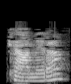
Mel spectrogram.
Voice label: "room", italian

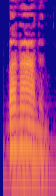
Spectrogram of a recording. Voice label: "bananas", dutch

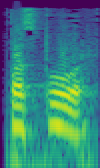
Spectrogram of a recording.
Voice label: "passport", egyptian

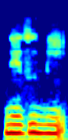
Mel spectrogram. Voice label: mouse, japanese

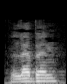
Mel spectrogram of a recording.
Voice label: "milk", egyptian

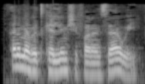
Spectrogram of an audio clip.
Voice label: I dont speak French, egyptian

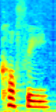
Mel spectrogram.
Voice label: "coffee", English

